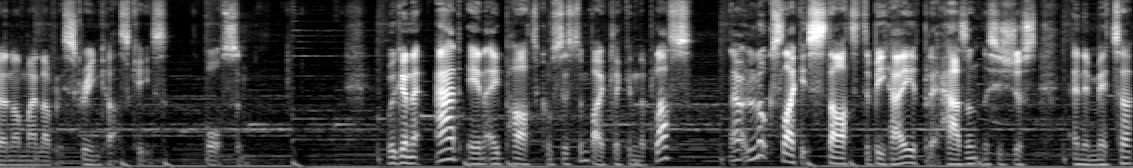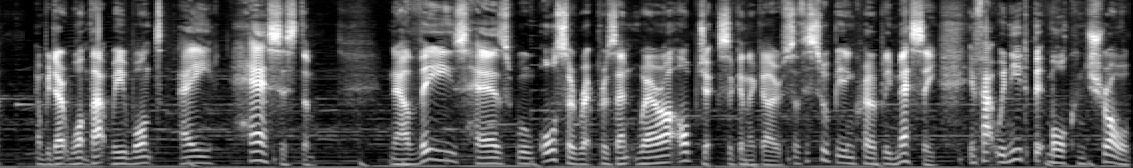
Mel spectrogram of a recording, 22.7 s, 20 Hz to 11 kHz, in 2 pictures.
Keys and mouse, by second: 0.0 click, 0.9 click, 1.9 click, 2.7 typing, 5.7 click, 5.7 typing, 13.8 click, 15.2-16.0 middle drag, 17.9-19.1 middle drag.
